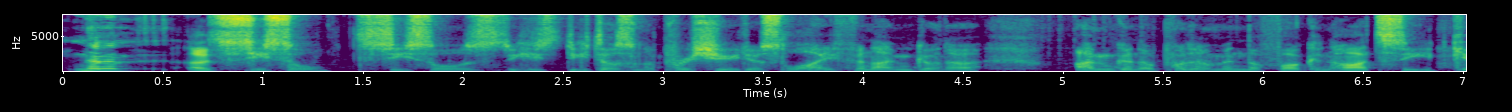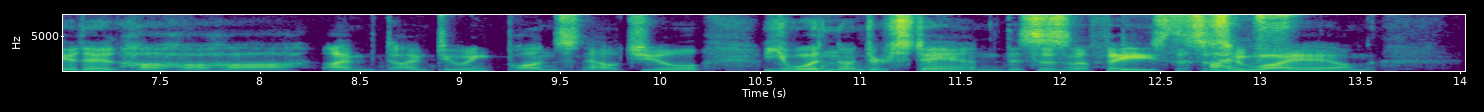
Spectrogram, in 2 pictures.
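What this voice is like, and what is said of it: John Kramer villain character voice. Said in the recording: “It's doing the John Kramer voice. ... Here, I'll do it.”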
